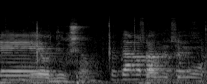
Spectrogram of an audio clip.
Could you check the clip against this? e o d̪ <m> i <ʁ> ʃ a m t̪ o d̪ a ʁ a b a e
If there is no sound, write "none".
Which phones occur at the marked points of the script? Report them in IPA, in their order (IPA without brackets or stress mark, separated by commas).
n, ʁ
